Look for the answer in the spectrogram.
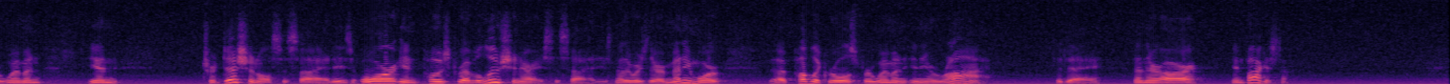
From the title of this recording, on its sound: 2002 Lecture at Stanford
